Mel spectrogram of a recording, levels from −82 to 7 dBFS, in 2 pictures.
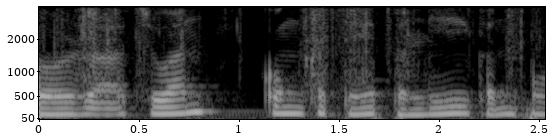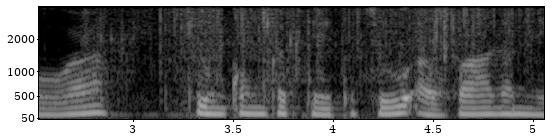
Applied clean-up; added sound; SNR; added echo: none; Crumpling, crinkling; 18 dB; none.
